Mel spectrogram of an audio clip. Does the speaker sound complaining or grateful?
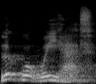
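complaining. It is said in a complaining, grumbling tone. Dissatisfaction with what has been received. "Yeah, there's water, but where's the meat?"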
